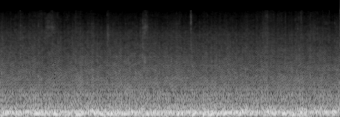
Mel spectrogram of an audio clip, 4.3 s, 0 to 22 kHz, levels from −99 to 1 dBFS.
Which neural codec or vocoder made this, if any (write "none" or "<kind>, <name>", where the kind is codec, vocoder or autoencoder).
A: vocoder, Vocos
